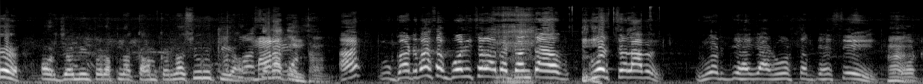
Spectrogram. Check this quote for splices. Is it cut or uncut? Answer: cut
